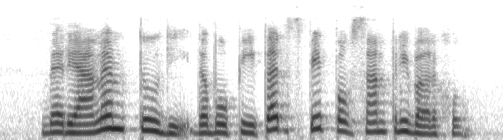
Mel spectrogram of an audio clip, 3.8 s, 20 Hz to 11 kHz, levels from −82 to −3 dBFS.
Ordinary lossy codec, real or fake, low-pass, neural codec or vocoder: Opus, 32 kbps; fake; 7.2 kHz; codec, 16 kHz, 1.1 kbps, Voila-Tokenizer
